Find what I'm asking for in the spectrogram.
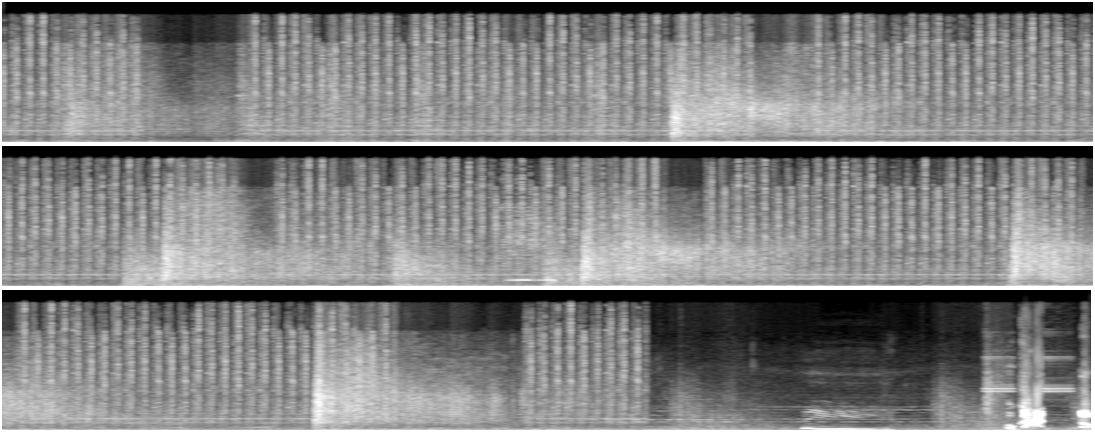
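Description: Repeated heavy cannon booms and blasts in the video game Dark Void roll through a continuous roar of battle noise, with heavy gunfire in the background.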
